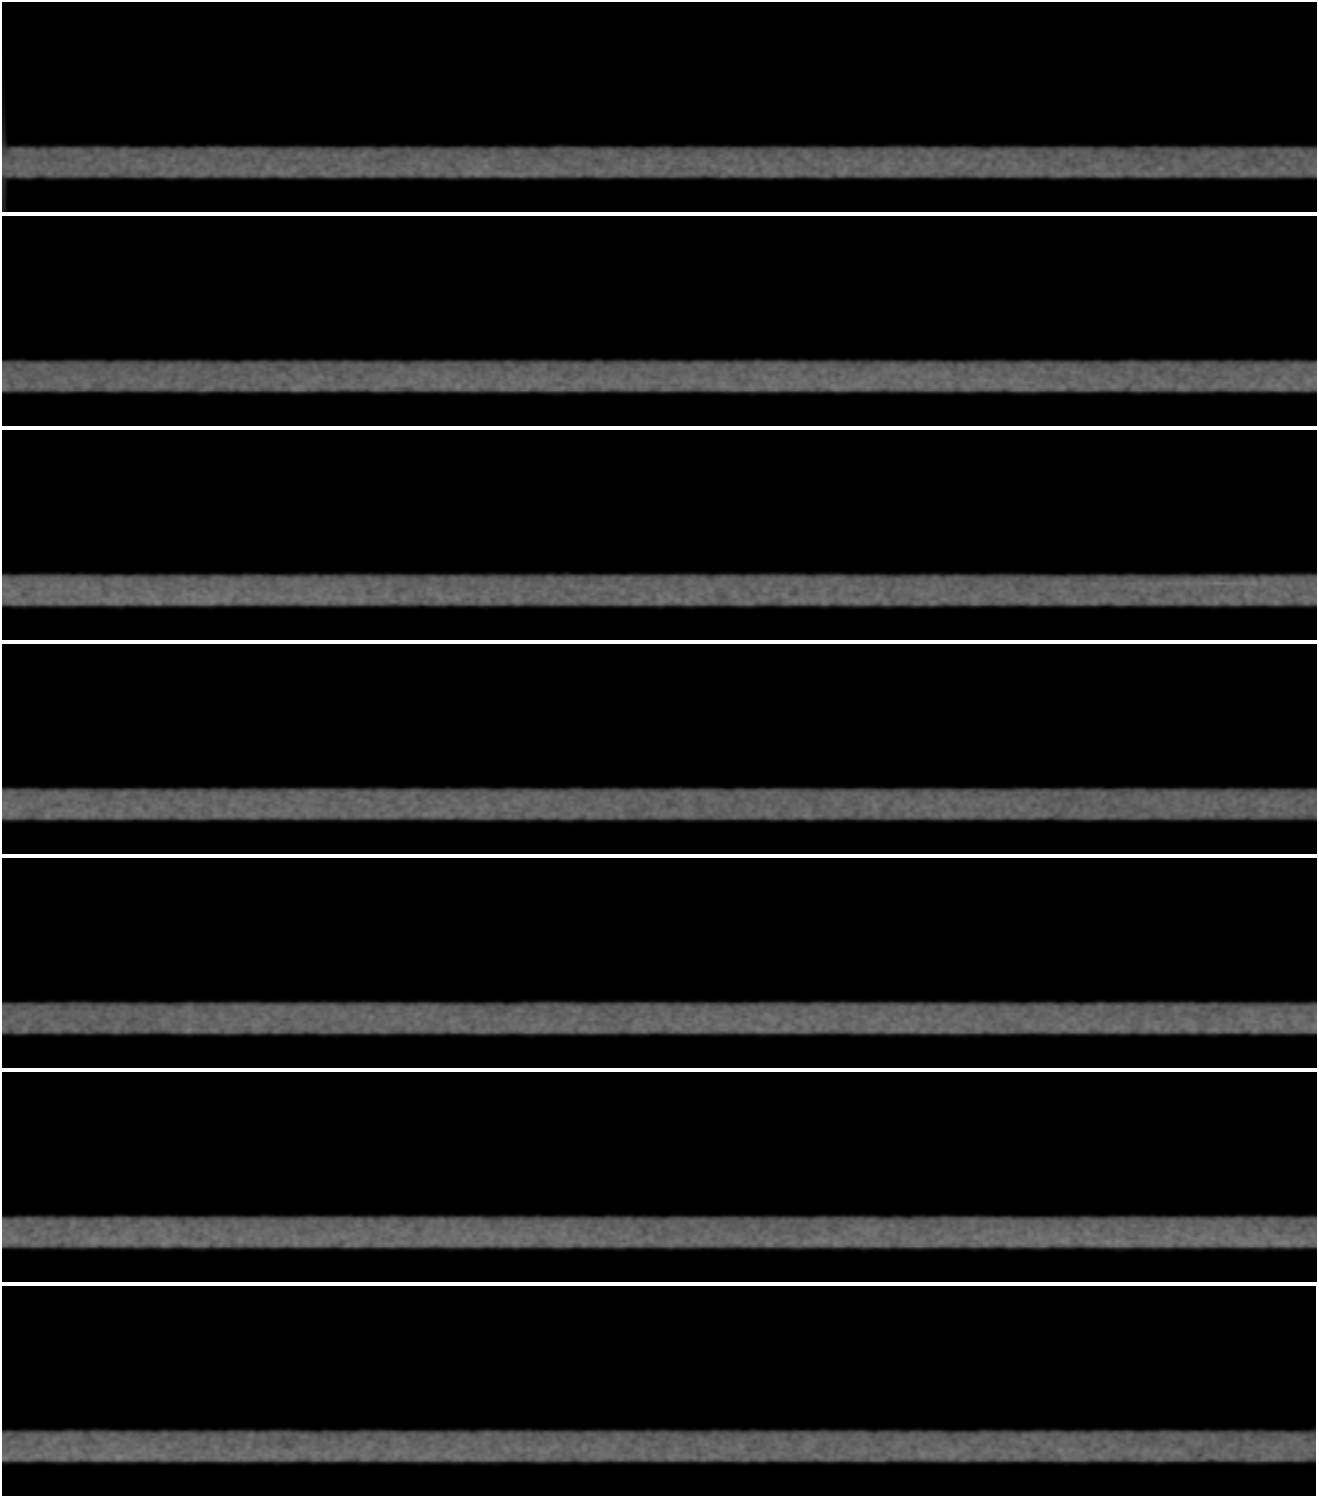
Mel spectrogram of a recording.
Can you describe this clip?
dark ambient high pitch tone scifi
pitch, scifi, processed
